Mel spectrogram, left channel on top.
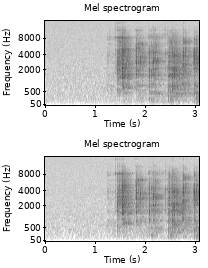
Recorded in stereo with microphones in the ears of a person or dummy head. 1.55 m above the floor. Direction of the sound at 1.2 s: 10° left (ahead or behind).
